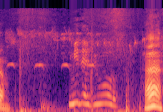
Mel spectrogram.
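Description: A bird calling with three short, high, even notes in the first second. A pitched call that wavers up and down follows, and a louder short call that rises and falls in pitch comes near the end.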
